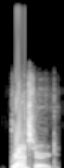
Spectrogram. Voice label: "brassard", American

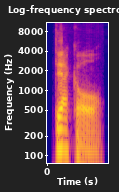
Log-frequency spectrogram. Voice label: "deckle", American

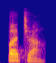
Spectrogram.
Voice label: "pacha", Indian; Dictionary

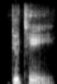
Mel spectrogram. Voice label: "DoT", American

